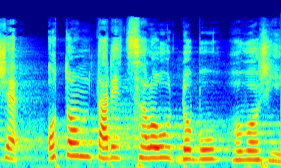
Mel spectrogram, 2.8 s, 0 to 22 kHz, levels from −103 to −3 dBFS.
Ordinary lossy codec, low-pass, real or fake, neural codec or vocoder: MP3, 96 kbps; 14.4 kHz; real; none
